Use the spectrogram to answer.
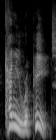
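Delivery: usual speaking voice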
